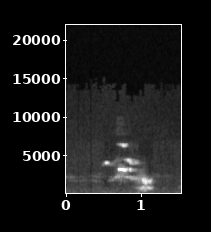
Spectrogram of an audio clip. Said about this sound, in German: Hm, ich weiß nicht, ob es hört. Mein Falke da draußen, der schreit schon wieder ganz laut. Aber wahrscheinlich kriegst du es nicht mit.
